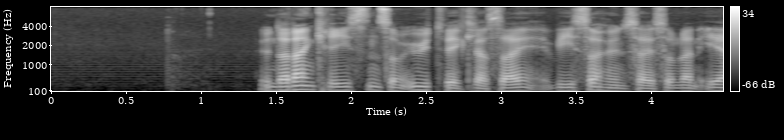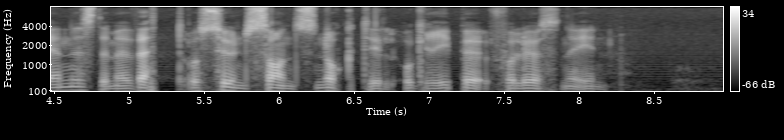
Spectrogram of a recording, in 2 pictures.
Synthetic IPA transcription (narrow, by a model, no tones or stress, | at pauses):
ʉnd̪əʁd̪ɛnkʰʁiːsn̩sɔmʉːt̪ʰʋɪkləʁsæɪʋiːsəɦʉnsæɪsɔmd̪ɛnʔeːnəst̪əmeːʋɛt̪ʰo̰ːsʉnsɑnsnɔkt̪ʰɪloːɡʁiːpəfɔløːsn̩əʔɪn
